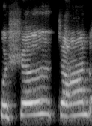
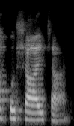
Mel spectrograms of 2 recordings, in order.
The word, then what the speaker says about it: Kushal Chand: Are you Kushal Chand or a Kushal Chand? थोड़ा माजरत के साथ कि शायद मैं आपका नाम गलत प्रोनाउंस कर रही हूँ। आर यू या खुशाल चांद? प्लीज प्लीज बताइए what is language? I'm Kushal Chand.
